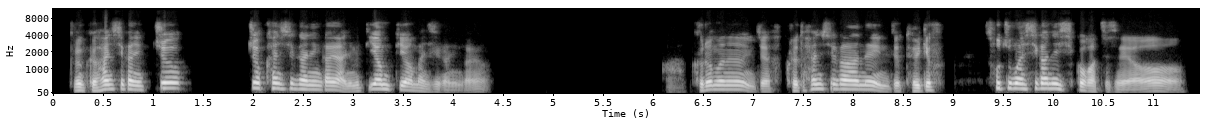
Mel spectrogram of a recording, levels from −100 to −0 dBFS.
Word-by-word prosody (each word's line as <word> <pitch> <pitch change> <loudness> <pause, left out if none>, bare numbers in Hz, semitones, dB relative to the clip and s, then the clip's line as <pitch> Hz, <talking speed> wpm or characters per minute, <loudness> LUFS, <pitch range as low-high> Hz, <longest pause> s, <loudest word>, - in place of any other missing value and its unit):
그럼 130 -1 +1
그 120 - 0
1 175 +5 +3
시간이 175 -4 +1
쭉 435 0 +3 0.6
쭉 220 0 0
한 210 - +4
시간인가요? 170 -5 +1
아니면 105 +3 -3
띄엄띄엄 165 -9 +1
1 100 - -5
시간인가요? 70 -6 -10 1.7
아 - - -25
그러면은 165 0 0
인제 100 +1 -4
그래도 120 -1 -3
1 185 +1 0
시간에 175 -3 +3
인제 105 0 -4
되게 115 +5 +1
후 145 - -14 0.4
소중한 210 - +1
시간이실 200 -3 +1
것 - - +4
같으세요. 85 -2 -2
165 Hz, 295 characters per minute, -22 LUFS, 110-190 Hz, 1.7 s, 한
